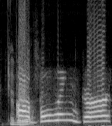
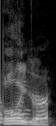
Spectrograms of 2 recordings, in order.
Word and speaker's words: Bollinger: Bollinger, so it's like you're going for a game of bowling, and then there's like a tiger at the end of it. So Bollinger.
